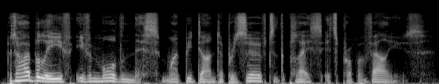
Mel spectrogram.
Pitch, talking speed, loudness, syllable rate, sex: 130 Hz, 245 wpm, -20 LUFS, 6.3 syllables/s, male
